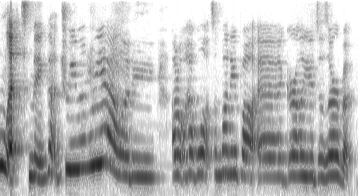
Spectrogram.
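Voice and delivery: giddy self pep talk. Retold or imitated. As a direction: hype yourself up like a best friend. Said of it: "I was like".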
